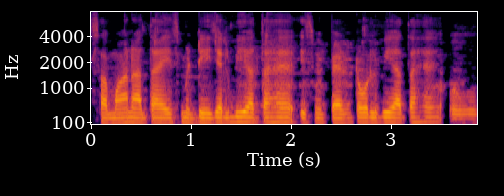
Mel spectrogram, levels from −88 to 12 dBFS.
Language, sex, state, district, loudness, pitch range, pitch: Hindi, male, Uttar Pradesh, Muzaffarnagar, -15 LUFS, 115-125 Hz, 120 Hz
